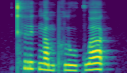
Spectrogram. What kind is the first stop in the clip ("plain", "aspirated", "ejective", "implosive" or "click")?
aspirated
